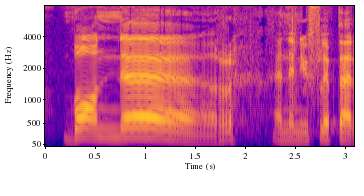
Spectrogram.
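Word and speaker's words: bonheur: silent in French and H is one of those it is silent here so you would think it would be a nasal vowel because of the spelling but this is an exception to the rule so it's going to be open ball and then the end because the H is silent goes over to the N and then the vowel balnaird and then you flip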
